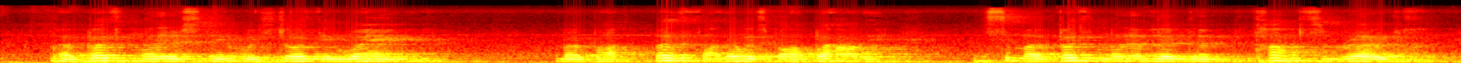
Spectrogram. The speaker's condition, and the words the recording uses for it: Cerebral palsy. And here is it's an injury at birth that affects your motor skills, like your speech, your walking, you're choking.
